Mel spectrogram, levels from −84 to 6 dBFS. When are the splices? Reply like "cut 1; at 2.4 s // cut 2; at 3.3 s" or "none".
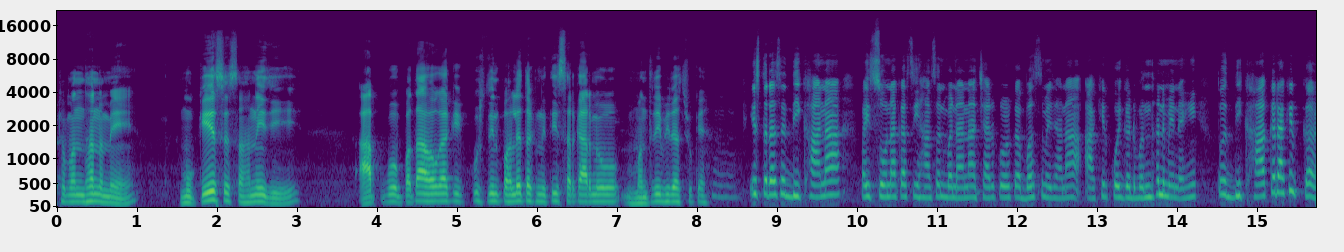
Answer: cut 1; at 8.5 s

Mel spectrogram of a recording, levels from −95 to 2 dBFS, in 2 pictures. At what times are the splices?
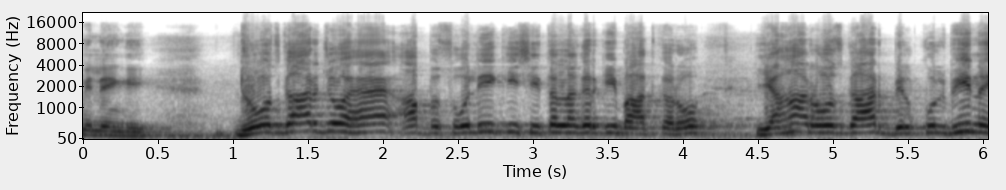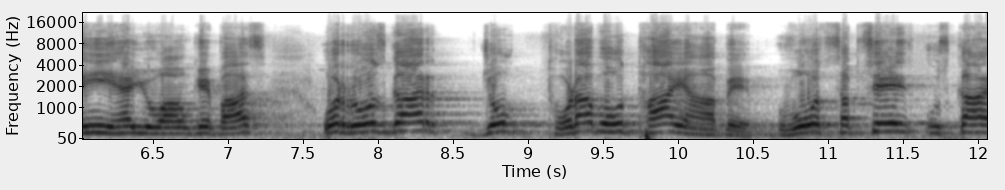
none

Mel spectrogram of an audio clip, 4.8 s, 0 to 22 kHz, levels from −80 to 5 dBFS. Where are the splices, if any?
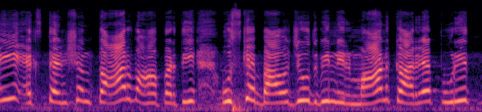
none

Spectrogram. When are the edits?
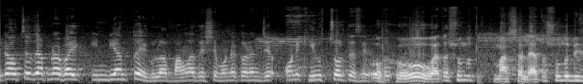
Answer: cut 1; at 4.7 s

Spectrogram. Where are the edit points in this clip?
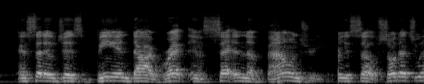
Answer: cut 1; at 3.3 s

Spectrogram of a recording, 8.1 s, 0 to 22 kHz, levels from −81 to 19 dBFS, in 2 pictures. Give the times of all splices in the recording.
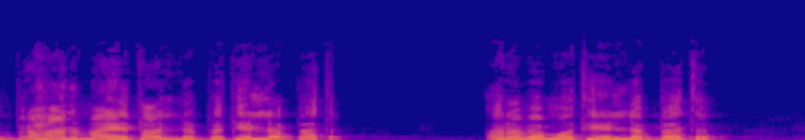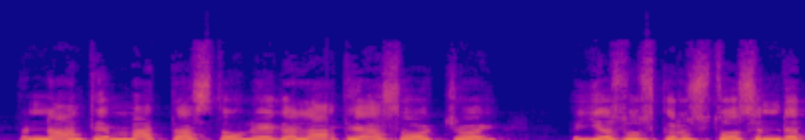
none

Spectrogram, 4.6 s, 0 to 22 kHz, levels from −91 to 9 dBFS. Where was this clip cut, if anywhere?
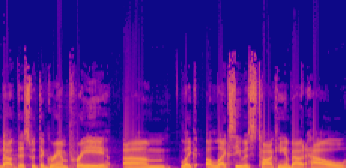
none

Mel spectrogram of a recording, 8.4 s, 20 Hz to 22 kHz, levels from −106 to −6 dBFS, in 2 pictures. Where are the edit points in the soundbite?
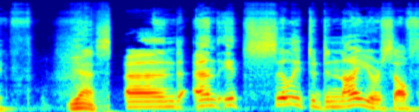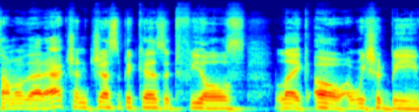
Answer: none

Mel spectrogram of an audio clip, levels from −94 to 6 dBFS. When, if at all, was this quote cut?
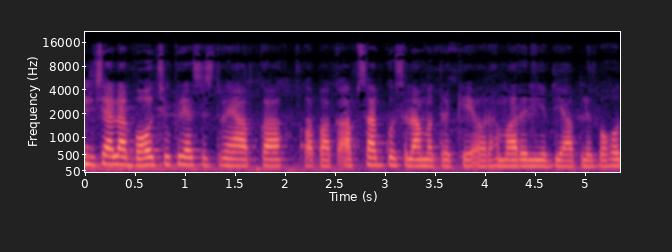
cut 1; at 2.3 s

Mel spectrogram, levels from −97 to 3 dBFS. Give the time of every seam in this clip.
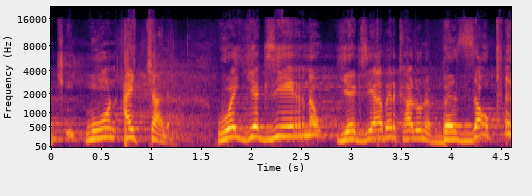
none

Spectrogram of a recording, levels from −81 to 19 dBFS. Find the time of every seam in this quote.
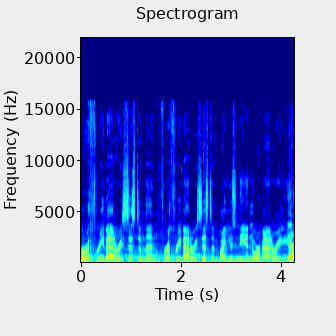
none

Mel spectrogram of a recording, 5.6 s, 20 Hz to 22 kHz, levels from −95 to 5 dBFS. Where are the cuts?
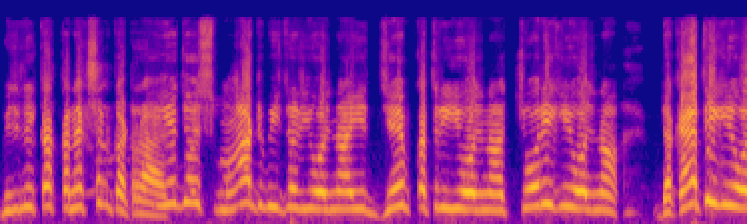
cut 1; at 1.2 s

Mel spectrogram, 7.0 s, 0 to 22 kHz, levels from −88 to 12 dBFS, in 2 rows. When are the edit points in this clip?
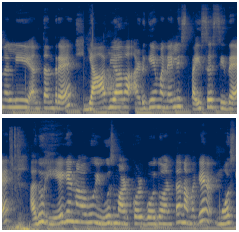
cut 1; at 1.2 s

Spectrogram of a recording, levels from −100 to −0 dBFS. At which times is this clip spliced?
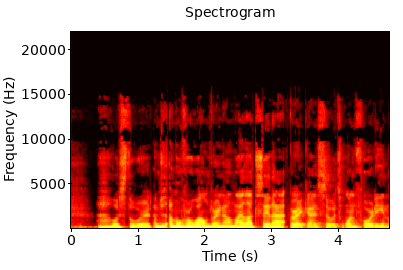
cut 1; at 3.2 s

